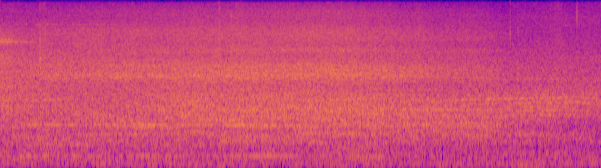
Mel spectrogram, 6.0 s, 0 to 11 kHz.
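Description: Jungheinrich EFG 540k electric forklift running: a steady mechanical hum with a faint whine, a little louder for the first four seconds and then easing.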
